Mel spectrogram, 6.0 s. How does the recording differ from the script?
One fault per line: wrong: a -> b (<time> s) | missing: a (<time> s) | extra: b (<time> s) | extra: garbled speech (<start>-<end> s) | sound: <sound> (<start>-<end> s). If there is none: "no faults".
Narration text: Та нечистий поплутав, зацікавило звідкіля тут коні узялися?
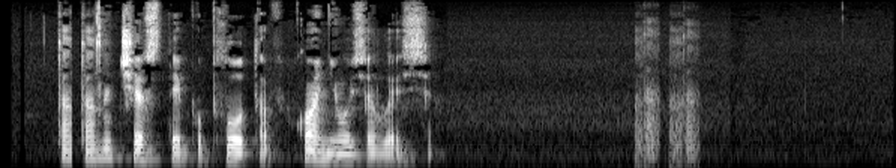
extra: та (0.5 s)
missing: зацікавило звідкіля тут (1.9 s)
sound: laugh (4.2-4.7 s)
